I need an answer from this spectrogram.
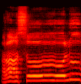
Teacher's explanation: Itu ketika ada tanwin ya ee menghadapi huruf ba maka harus dibaca iqlab jadi mingkem bibirnya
